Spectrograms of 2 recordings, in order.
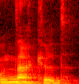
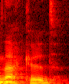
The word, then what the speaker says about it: knackered: exhausted for example I'm knackered I hardly slept last night remember that the letter K is silent when followed by the letter N at the beginning of words a snog is a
